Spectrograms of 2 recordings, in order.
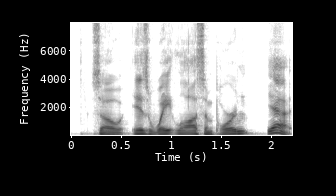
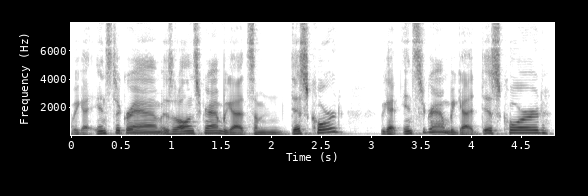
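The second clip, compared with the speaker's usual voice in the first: lilting, pitched-up listing; high sing-song; 7 semitones higher than usual. Real, not acted. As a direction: list them in a playful lilt.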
